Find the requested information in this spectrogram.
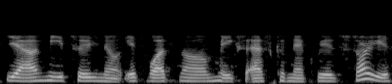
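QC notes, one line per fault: Nothing stood out as a problem on listening to the speech in this recording.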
